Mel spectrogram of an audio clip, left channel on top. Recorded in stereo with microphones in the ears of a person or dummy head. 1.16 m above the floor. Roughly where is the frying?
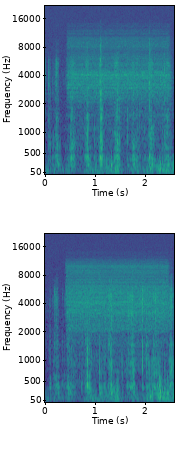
Right.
